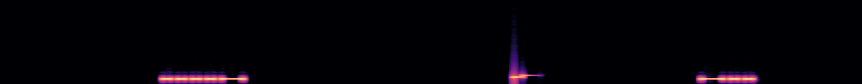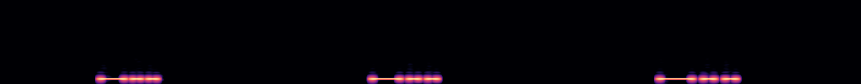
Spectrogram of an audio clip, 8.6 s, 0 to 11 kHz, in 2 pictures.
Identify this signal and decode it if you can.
Morse code, heard as a keyed tone, about 30 wpm, spaced as for 7 wpm, 700 Hz. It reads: 4 DDDD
